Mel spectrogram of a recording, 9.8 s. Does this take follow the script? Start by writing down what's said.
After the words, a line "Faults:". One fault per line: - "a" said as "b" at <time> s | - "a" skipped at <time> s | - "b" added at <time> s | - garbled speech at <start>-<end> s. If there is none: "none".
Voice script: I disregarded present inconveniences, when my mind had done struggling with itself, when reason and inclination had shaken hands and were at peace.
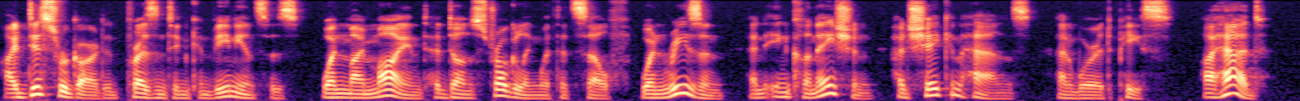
I disregarded present inconveniences, when my mind had done struggling with itself, when reason and inclination had shaken hands and were at peace. I had
Faults:
- "I had" added at 9.0 s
